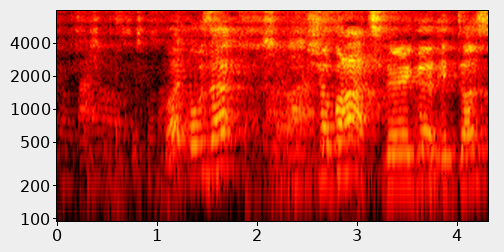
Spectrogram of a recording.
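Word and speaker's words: שבת: The end of the word in Hebrew has more emphasis, more oomph to it. So, Shabbat or, you know, Shabbat or uh you guys are all students.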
